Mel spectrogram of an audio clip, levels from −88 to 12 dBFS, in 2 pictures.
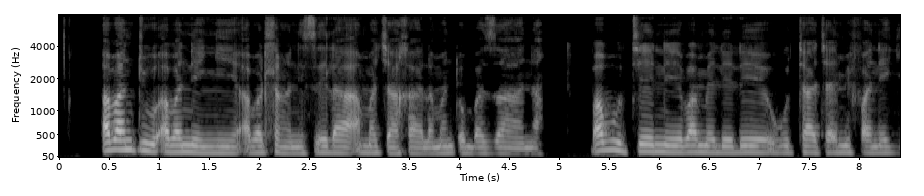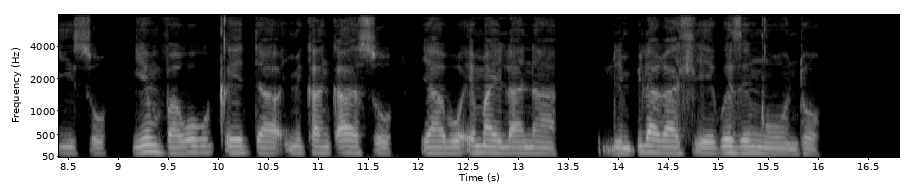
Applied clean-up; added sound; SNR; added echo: neural mask model Resemble Enhance denoiser.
